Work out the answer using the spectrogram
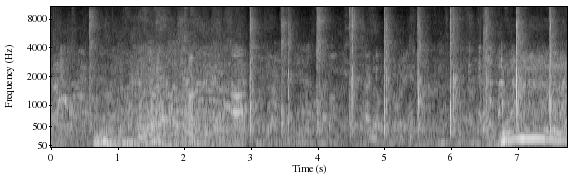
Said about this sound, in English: So you guys clap. Yeah. Yeah. Go ahead.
